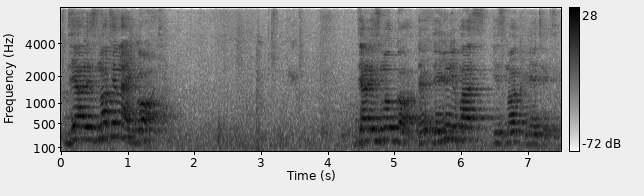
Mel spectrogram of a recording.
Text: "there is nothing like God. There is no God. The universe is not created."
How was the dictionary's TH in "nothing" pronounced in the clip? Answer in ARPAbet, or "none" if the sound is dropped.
T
